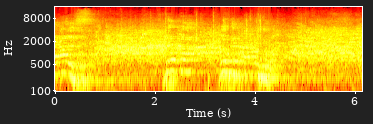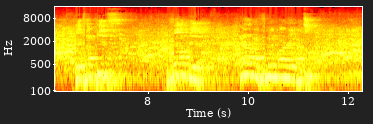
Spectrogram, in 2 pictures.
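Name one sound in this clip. A large crowd of young students chatters and cheers.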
